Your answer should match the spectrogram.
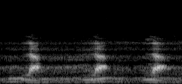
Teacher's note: इसमें जो जीव है, जो वायु होती है, वायु जीव के बगल से निकलती है, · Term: पार्श्वरिक व्यंजन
